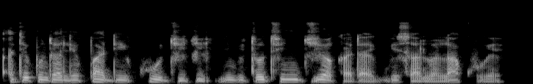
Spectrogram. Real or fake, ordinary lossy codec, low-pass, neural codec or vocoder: real; none; 7.2 kHz; none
